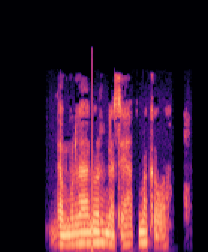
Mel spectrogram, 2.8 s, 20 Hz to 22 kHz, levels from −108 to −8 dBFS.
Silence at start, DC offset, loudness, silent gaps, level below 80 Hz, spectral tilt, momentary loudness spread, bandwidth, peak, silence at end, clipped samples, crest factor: 0.65 s; under 0.1%; -21 LUFS; 2.38-2.44 s; -56 dBFS; -5.5 dB/octave; 8 LU; 8 kHz; -2 dBFS; 0.3 s; under 0.1%; 20 dB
